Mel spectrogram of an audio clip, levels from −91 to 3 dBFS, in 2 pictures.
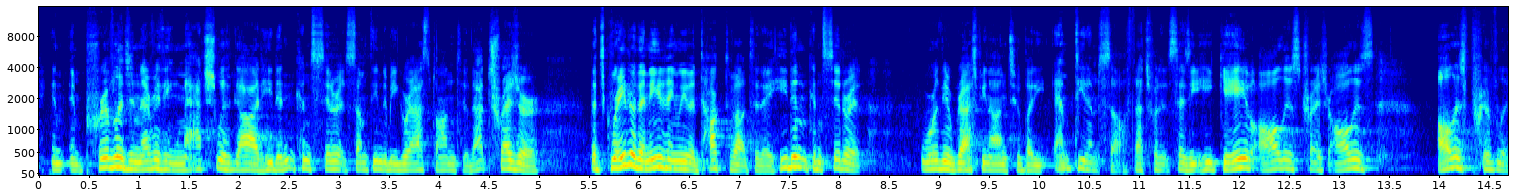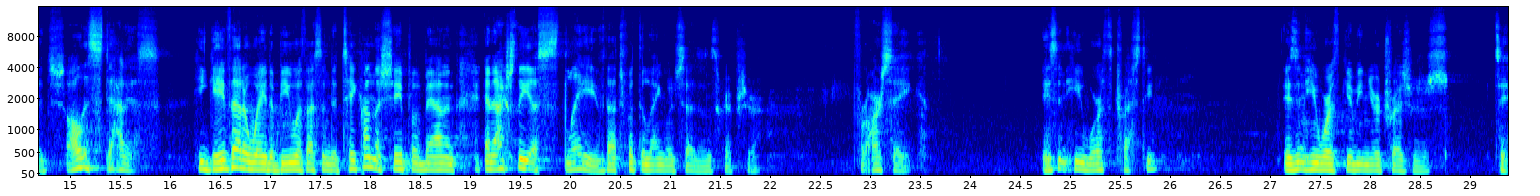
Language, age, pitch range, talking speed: English, 30-49, 125-155 Hz, 200 wpm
